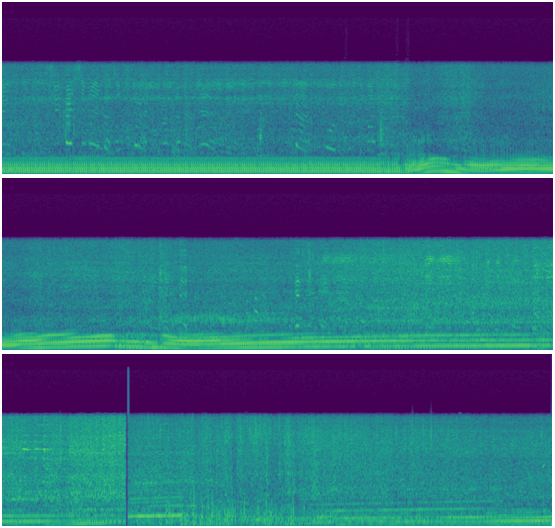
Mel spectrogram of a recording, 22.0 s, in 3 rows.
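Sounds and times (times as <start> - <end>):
car engines running at low revs: 0.0 - 22.0.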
